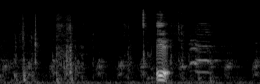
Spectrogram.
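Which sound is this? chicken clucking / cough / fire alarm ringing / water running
chicken clucking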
